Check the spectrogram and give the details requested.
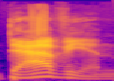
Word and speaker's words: Davion: the lore um and our dragonite davian by the way that's how you pronounce his name that's weird but i always thought it was davian he i always thought it was dave as well davion uh he was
